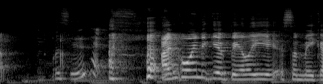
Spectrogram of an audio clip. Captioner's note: laughs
